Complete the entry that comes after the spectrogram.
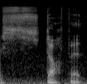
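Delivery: whispered hush; breathy whisper, no voice. Real, not acted. Hushing a pet mid-stream.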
